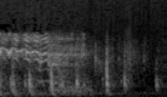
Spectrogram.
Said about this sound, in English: Listen, that's his horse.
